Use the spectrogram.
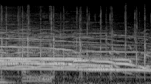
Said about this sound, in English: We need to cheer something on that.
